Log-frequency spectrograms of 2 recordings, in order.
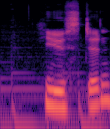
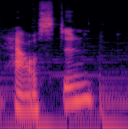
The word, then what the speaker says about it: Houston: of Prague in Oklahoma, sort of like the way the city of Houston is pronounced differently from Houston Street in New York City. Same spelling, different pronunciation. Houston, Houston, Prague, Prague.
